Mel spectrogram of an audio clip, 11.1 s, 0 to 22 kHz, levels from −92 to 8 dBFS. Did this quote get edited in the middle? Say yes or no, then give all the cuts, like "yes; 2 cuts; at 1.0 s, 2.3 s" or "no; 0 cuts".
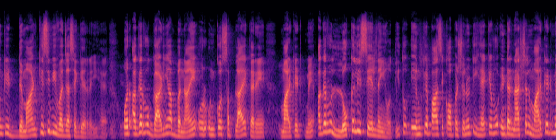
no; 0 cuts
